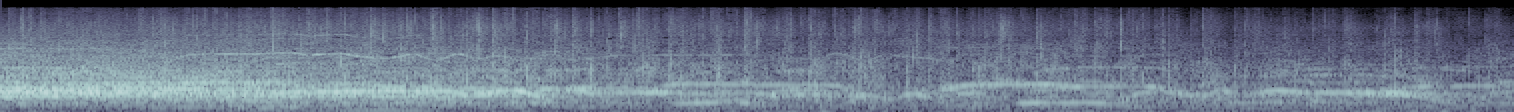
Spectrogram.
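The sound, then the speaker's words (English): A live concert audience applauds and cheers for the drummer, with dense, steady clapping that eases slightly in loudness as a voice speaks over it. “Give it up for Al Evans on the drums, everybody.”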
